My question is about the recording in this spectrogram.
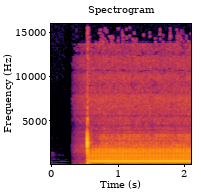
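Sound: telephone dialing tones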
